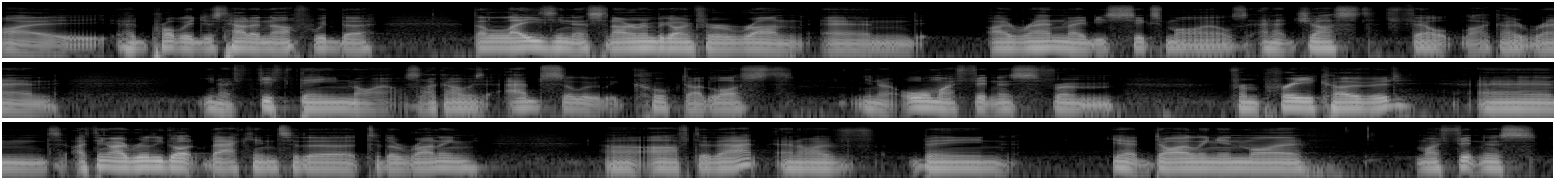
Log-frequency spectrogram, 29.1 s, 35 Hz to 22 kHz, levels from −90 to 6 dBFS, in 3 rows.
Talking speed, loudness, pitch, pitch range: 150 wpm, -35 LUFS, 110 Hz, 105-115 Hz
